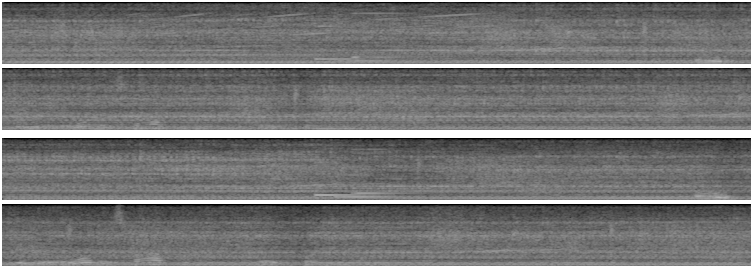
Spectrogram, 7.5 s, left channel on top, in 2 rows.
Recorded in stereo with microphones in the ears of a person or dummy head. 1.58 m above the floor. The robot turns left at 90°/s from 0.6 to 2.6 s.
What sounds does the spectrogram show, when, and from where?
0.0 s an engine running: 10° right, 5 m; by 7.5 s 170° left, 5 m
1.6 s an alarm: 120° right, 2.0 m; by 2.1 s 175° right, 2.0 m
3.5 s a man speaking: 35° right (ahead or behind), 0.8 m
